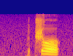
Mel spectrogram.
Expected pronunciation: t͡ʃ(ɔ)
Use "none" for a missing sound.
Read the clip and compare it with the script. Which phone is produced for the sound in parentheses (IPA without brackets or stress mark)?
ɔ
